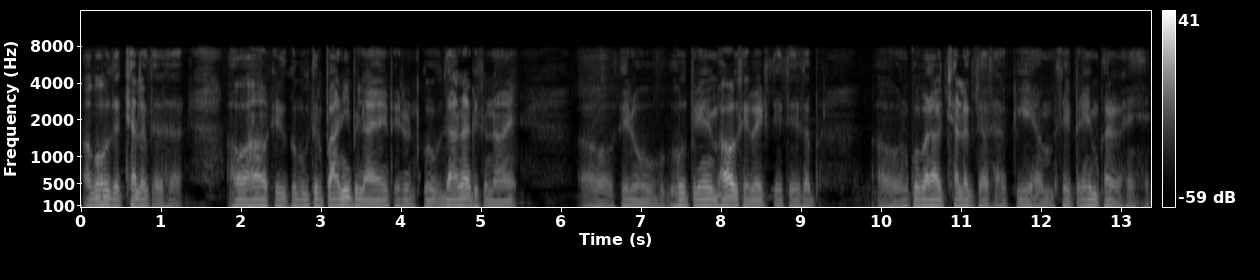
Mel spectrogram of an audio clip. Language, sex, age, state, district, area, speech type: Hindi, male, 60+, Uttar Pradesh, Hardoi, rural, spontaneous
